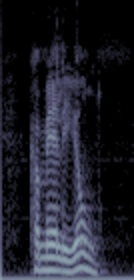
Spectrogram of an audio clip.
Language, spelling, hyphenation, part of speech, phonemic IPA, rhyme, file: Dutch, kameleon, ka‧me‧le‧on, noun, /ˌkaː.meː.leːˈɔn/, -ɔn, Nl-kameleon.ogg
- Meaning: 1. chameleon (lizard of the family Chamaeleonidae) 2. weathervane (someone who changes opinions, allegiance, etc. like a chameleon changes color)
